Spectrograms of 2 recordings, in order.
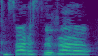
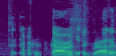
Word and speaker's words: Cascara Sagrada: Casara Sagrada. Cascara Sagrada.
